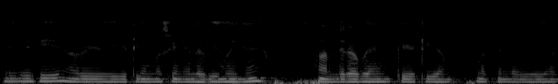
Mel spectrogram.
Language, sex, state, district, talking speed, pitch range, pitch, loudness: Hindi, male, Uttar Pradesh, Etah, 170 wpm, 120-130 Hz, 125 Hz, -46 LUFS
